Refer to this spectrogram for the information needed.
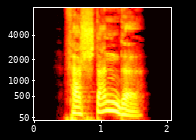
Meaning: dative of Verstand
- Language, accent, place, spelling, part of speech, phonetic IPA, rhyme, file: German, Germany, Berlin, Verstande, noun, [fɛɐ̯ˈʃtandə], -andə, De-Verstande.ogg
